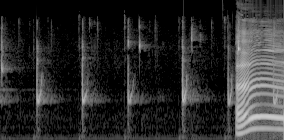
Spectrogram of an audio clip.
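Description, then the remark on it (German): Water drips from a roof into a hole in cement in a slow, steady rhythm of six distinct, clear plops, before a loud voice abruptly begins at the end. “Ich seh von der Dach Tropfwasser, du a ran in die loch.”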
